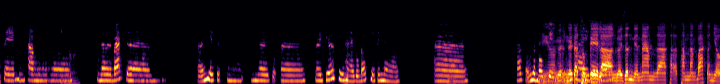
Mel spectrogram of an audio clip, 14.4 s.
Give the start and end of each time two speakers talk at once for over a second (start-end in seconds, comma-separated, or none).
10.7-12.3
